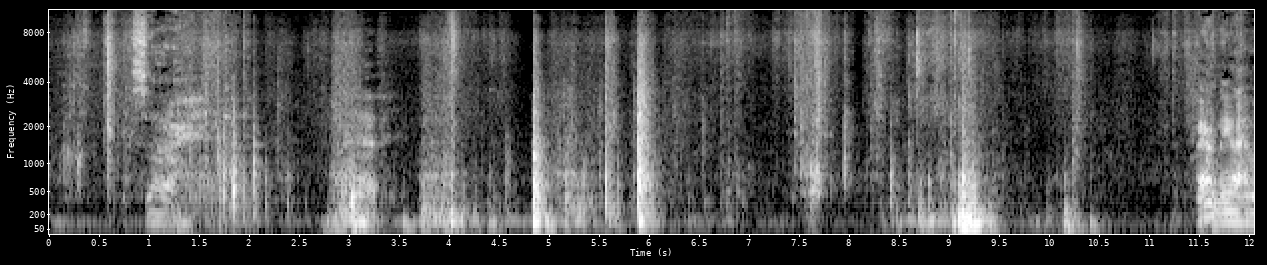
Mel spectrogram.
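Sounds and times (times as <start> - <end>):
objects knocking and clattering: 1.5 - 3.2, 4.0 - 10.5.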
